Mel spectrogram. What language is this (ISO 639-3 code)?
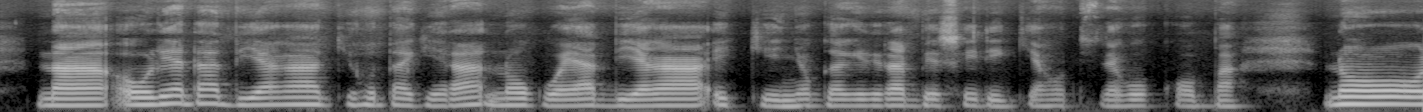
kik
